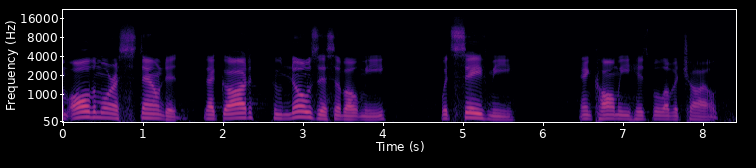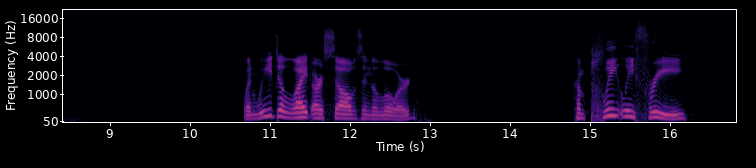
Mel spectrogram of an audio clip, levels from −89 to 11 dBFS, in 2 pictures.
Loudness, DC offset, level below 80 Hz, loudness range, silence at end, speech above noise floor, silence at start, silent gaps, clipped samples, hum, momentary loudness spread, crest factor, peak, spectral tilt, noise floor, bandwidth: -43 LUFS; under 0.1%; -84 dBFS; 11 LU; 0.6 s; 38 dB; 0 s; none; under 0.1%; none; 13 LU; 20 dB; -24 dBFS; -5.5 dB/octave; -81 dBFS; over 20 kHz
